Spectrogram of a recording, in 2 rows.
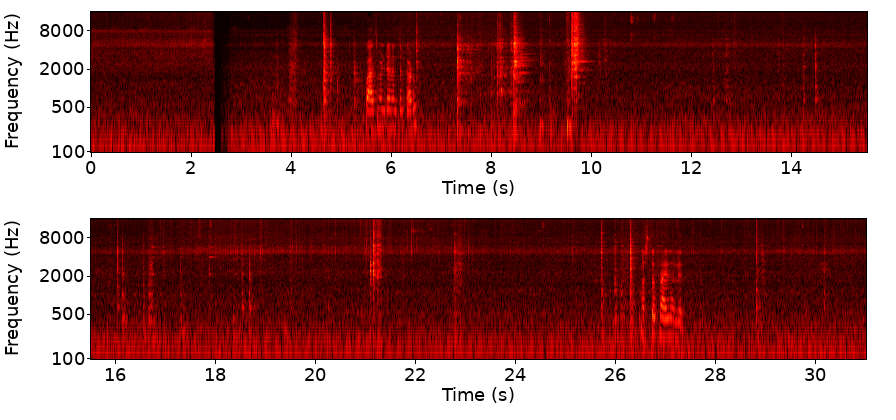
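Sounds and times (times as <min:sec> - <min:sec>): slices sizzling in oil: 0:00.0 - 0:02.5, 0:03.3 - 0:31.0
low hum: 0:00.0 - 0:31.0
steel spatula clicks and scrapes: 0:16.0 - 0:19.0, 0:21.0 - 0:22.0.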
